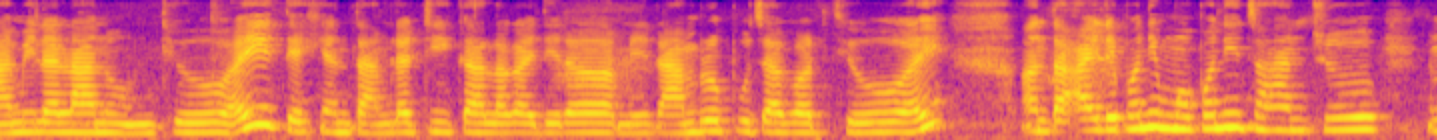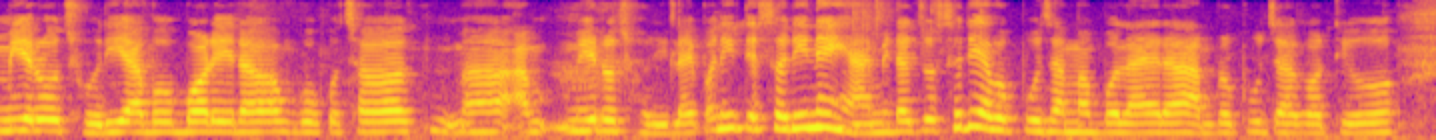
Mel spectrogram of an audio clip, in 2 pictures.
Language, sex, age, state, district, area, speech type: Nepali, female, 30-45, West Bengal, Darjeeling, rural, spontaneous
